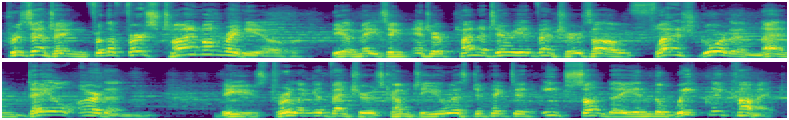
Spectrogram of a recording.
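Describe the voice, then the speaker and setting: A man's voice: a little high, sing-song, normal speed, fairly bright tone, soft background music. A man narrating a scripted radio adventure serial as announcer, dramatic and declamatory. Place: kitchen table at home. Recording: home kitchen recording, distant mic.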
